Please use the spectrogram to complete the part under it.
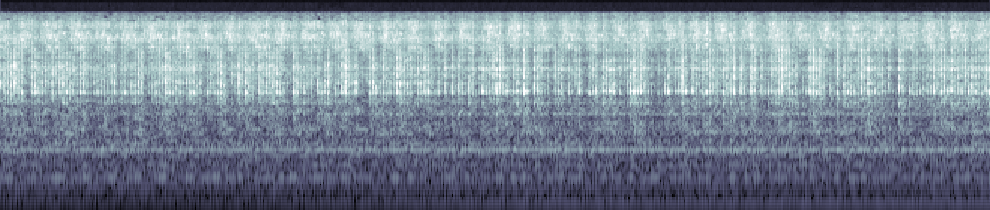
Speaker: What is this sound? Constant noise.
